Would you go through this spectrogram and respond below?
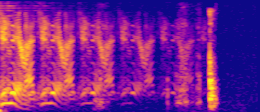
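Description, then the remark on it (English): A muffled, radio-quality voice speaks in a promo, then ends on a sharp, punchy hit followed by an echoing tail that quickly fades into faint background hiss. “Just love that echo out there at the end.”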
